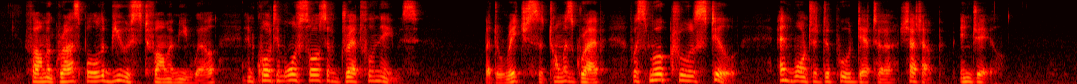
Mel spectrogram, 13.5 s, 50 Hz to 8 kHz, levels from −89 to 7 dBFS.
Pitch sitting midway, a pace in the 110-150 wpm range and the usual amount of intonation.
Yes: medium, 150 Hz; average, 145 wpm; average, 4.7 semitones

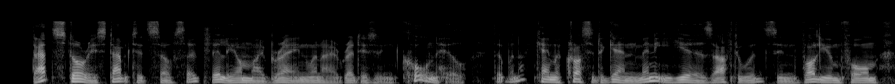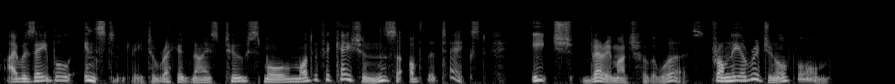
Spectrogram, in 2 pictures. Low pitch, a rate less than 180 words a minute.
Yes: low, 105 Hz; average, 160 wpm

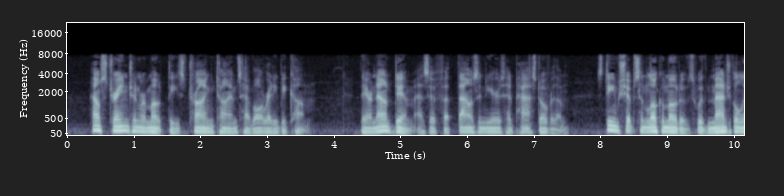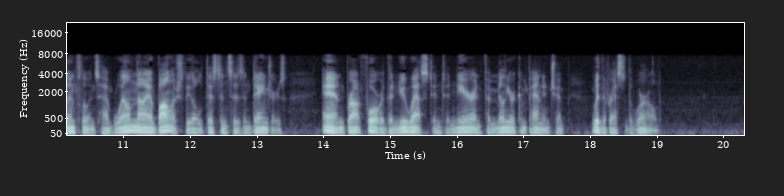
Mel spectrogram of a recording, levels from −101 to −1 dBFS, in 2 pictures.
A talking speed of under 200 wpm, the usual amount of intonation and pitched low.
Yes: average, 160 wpm; average, 3.2 semitones; very low, 85 Hz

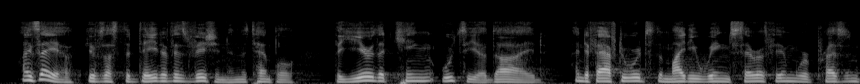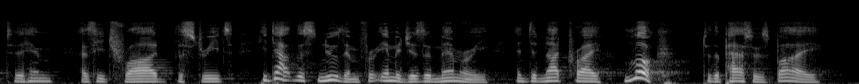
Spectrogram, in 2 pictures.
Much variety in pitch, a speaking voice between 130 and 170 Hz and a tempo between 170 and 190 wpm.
No: average, 3.5 semitones; low, 135 Hz; average, 175 wpm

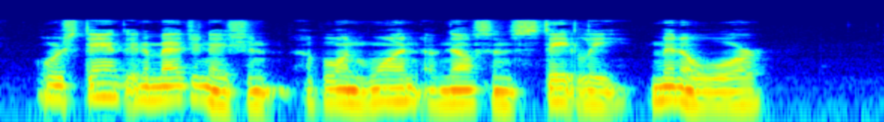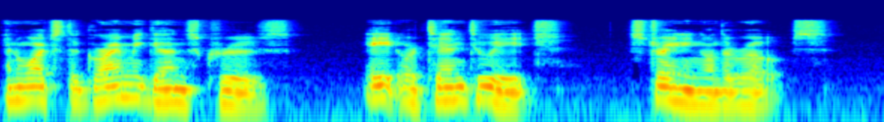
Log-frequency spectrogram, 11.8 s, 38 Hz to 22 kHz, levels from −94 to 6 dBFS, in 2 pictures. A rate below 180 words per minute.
Yes: slow, 135 wpm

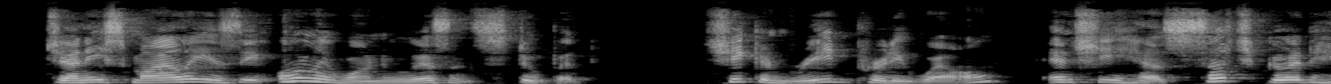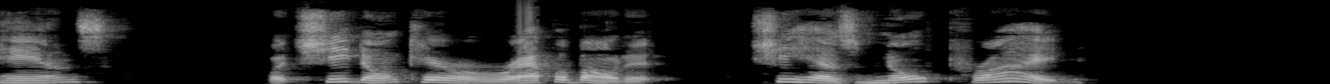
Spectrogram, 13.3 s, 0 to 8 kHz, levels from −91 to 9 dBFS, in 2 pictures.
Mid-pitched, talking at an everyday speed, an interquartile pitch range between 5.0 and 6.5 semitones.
No: high, 220 Hz; average, 145 wpm; wide, 5.5 semitones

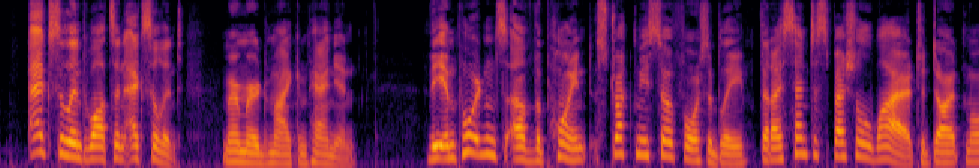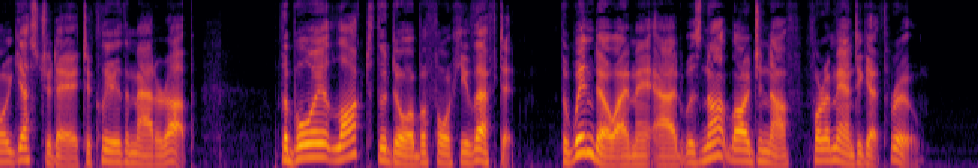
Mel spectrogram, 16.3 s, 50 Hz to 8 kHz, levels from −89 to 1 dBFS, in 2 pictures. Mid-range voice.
Yes: medium, 150 Hz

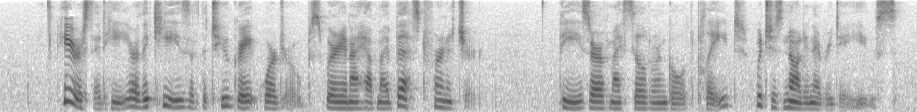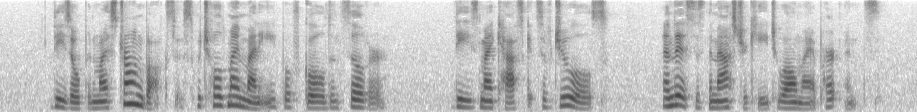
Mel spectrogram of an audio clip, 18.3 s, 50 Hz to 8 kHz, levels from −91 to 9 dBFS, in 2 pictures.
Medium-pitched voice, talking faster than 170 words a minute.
Yes: medium, 170 Hz; average, 195 wpm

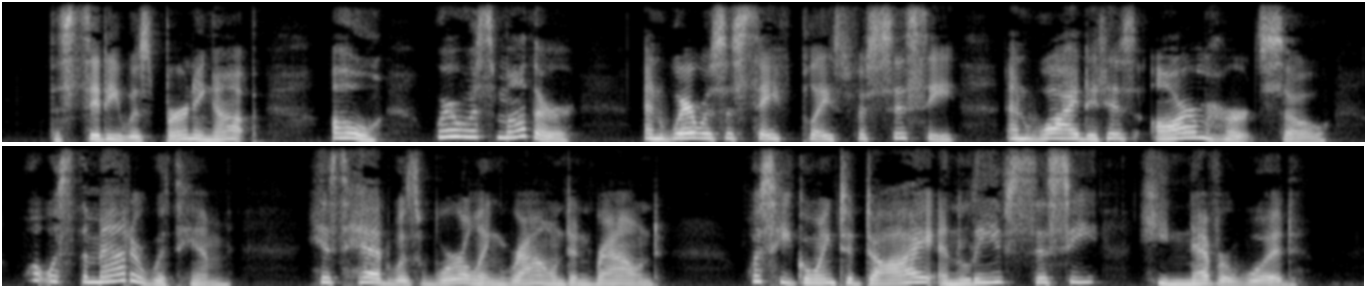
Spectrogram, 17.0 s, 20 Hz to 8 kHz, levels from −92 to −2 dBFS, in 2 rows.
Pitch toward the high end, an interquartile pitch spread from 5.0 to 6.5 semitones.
Yes: high, 230 Hz; wide, 5.4 semitones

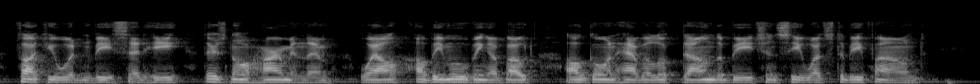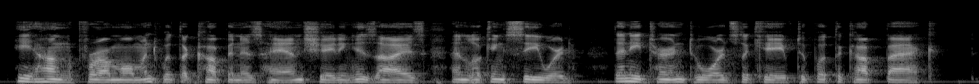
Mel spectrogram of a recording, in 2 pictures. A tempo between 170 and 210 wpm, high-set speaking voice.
No: average, 180 wpm; low, 105 Hz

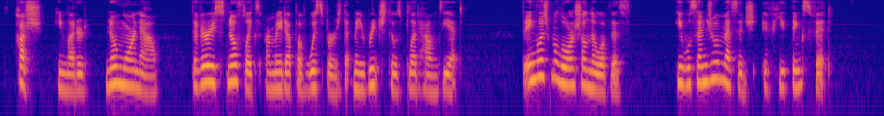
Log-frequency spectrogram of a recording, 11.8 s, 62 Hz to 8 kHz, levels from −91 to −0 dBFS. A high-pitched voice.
Yes: high, 205 Hz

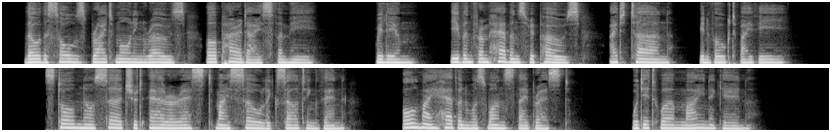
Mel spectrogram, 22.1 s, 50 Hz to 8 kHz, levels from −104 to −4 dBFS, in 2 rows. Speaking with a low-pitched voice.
No: medium, 150 Hz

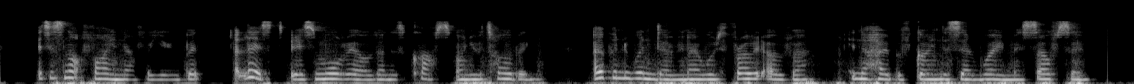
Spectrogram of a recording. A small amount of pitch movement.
Yes: narrow, 2.2 semitones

